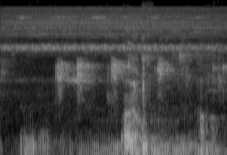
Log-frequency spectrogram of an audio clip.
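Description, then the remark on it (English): A jaguar's low, rumbling growls come in repeated bursts, close and fairly loud, over a steady backdrop of frog, insect and reptile choruses in a tropical forest at night, beside a trail. “The sudden register of the jaguar's growls in my headset indicated that the cat was not more than”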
